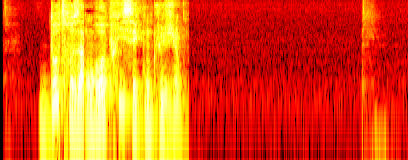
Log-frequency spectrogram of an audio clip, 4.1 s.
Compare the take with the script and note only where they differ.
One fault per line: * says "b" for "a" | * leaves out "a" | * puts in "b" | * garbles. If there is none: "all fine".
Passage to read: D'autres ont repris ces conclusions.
all fine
